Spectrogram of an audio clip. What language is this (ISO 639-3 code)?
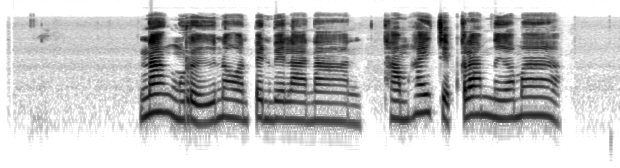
tha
